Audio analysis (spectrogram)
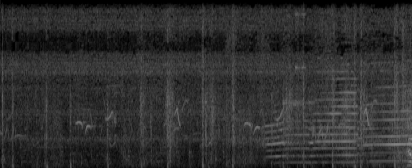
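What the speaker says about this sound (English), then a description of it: "let's see if you can still ride a horse" Hooves of a ridden horse in the Red Dead Redemption video game clop in a steady walking rhythm, mid-distance, with a whinny and faint game music rising toward the end.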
